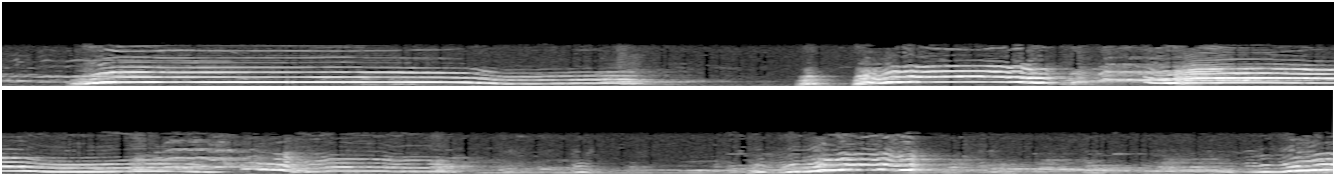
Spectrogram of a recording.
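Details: Coyote howling: long sliding wails with rich harmonics that dip and waver, broken by a short pause, then quavering howls and yips that rise and fall in quick succession, trailing into lower, fainter notes near the end.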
